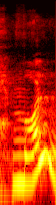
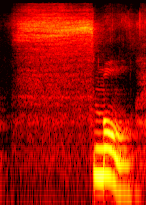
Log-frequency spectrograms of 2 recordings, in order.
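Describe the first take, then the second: First: "Small" with a vowel put before the s, "esmol"; wrong S. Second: "Small" starting on a long pure hiss; corrected S. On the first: Teacher mimicking the learners' slip, "esmol" for "Small". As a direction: start "Small" on a quick Spanish e. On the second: Teacher correcting learners, long hissed S in "Small". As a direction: stretch the s of "Small" with no vowel before it. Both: Shown as a demonstration. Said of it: "Small, no".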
